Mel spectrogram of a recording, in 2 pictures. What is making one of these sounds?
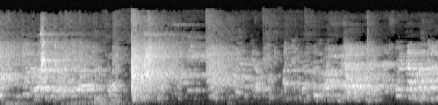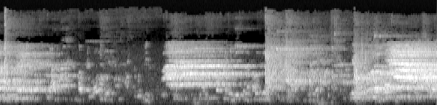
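Badminton rackets strike a shuttlecock with sharp pops.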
